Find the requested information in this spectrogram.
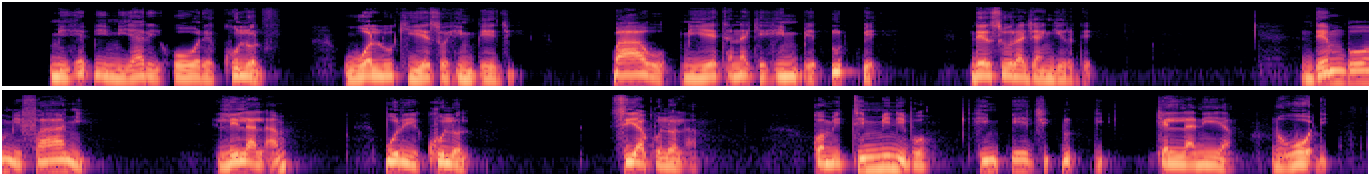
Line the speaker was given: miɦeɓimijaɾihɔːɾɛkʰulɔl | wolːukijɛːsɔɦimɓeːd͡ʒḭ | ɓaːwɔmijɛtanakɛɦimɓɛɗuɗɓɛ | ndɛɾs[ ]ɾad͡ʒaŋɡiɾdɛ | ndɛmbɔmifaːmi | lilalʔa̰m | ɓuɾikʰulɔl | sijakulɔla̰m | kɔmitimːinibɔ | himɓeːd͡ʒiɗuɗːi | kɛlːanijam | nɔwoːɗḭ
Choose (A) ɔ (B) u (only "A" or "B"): B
